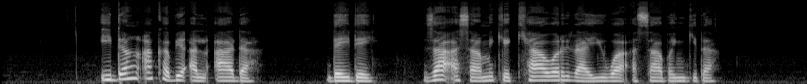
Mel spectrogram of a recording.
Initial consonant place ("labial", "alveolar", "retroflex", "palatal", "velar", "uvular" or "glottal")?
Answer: glottal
